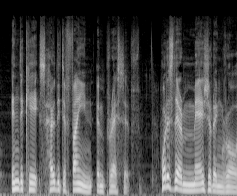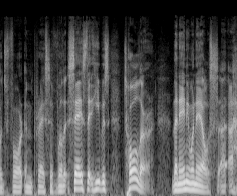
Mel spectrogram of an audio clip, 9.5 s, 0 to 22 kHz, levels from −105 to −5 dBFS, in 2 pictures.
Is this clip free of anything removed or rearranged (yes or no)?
yes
